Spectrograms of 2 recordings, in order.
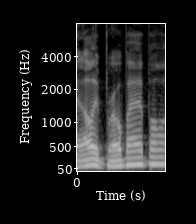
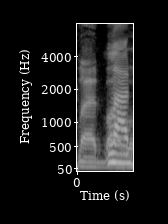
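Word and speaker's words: LADbible: Is it LA Bro Bible? I always say it wrong. Or Lad Bible.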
